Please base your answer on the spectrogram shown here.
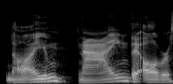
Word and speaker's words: Naeem: No, because of the way it's spelled, it's like Naeem, I guess. But that could also just be how Australians say it. Naeem. Naim?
